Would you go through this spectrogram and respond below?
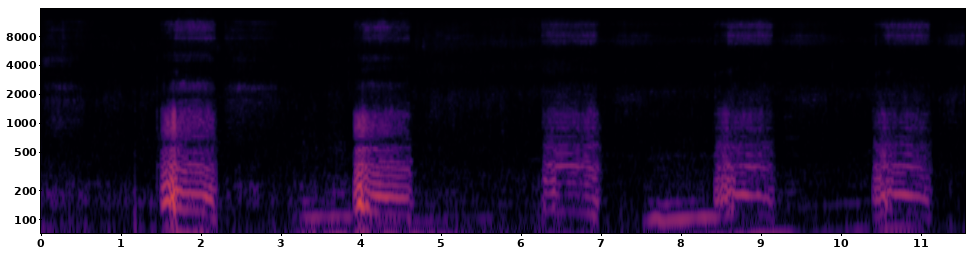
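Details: Lily the dog asleep and snoring: five coarse, vibrating snorts separated by softer low rumbling inhalations, a rough rhythm repeating every two seconds or so indoors.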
